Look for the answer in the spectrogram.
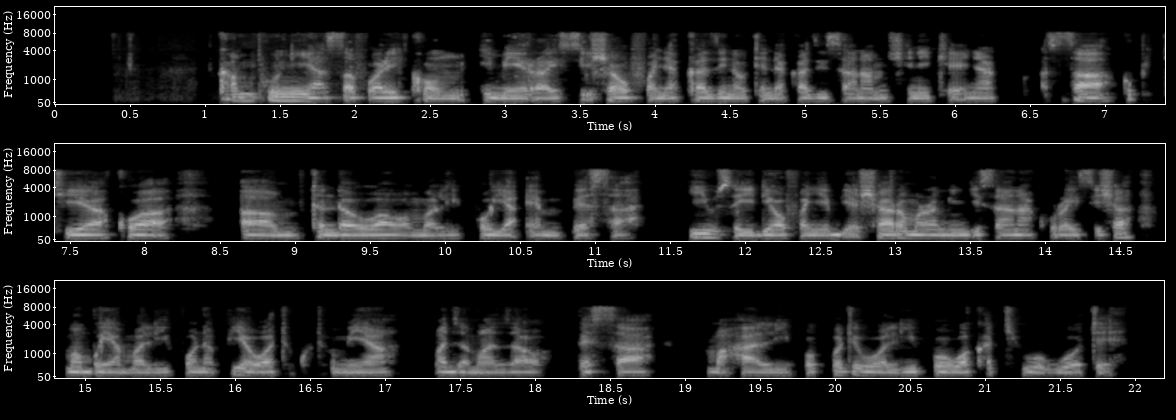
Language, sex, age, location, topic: Swahili, male, 25-35, Nakuru, finance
